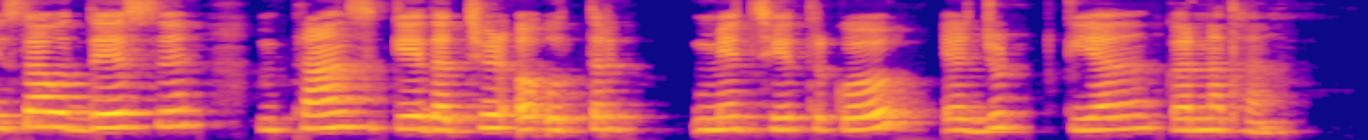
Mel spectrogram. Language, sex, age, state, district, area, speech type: Hindi, female, 30-45, Uttar Pradesh, Ayodhya, rural, read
